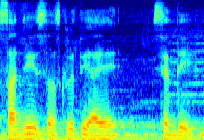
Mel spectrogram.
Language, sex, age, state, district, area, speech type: Sindhi, male, 45-60, Delhi, South Delhi, rural, spontaneous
